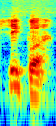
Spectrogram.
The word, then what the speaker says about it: CEQA: California Environmental Quality act most people uh pronounce it siqua um and uh ceqa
